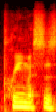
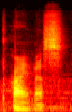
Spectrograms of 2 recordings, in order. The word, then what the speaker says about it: Primus: Um and I found out that I've been pronouncing Primis' name wrong. They're actually called Primus.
